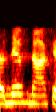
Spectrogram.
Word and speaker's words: nimhnach: So nivnach is the Irish word for poison. It's spelled nimhnach.ie.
